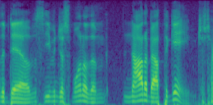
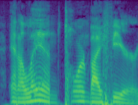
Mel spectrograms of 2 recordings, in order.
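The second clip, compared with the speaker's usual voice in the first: movie trailer narrator impression, much slower. Describing how formulaic bad movie trailers are, a speaker does a movie trailer narrator voice. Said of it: "bad movie trailers and they have that Mr. Voice".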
